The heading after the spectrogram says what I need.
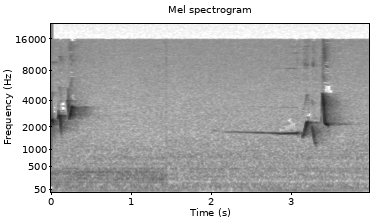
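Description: A bush warbler sings a long, level whistle that breaks into a quick, rising, explosive flourish, after a couple of short high notes; faint low rumble underneath.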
